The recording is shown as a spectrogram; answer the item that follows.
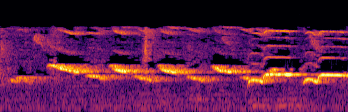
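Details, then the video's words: Caged laughingthrush dancing and singing: clear whistled notes in a steady, stepping sequence, sliding between two pitches, ending in a rising, looping phrase. "Khướu Hót Hay Múa Xèo Đuôi Đẹp"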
